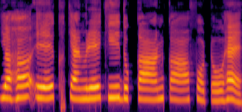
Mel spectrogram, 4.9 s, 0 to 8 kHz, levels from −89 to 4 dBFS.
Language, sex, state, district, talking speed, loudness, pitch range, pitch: Hindi, female, Madhya Pradesh, Dhar, 100 wpm, -15 LUFS, 240-275 Hz, 260 Hz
